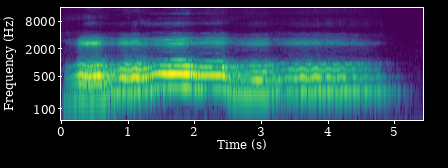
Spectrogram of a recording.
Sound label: LYRICAL; Spectrasonics; Symphony of Voices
